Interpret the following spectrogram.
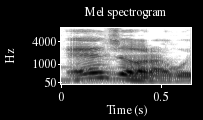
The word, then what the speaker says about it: Azure: Azure라고 읽는데, Azure라는 이름으로 마이크로소프트는 자신들의 사업 중에서 클라우드가 가장 중요하다고 미국 본사에서 선언하는 현장에 제가 직접 수년 전에 가본 적도 있었습니다.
